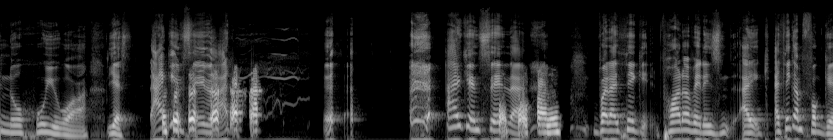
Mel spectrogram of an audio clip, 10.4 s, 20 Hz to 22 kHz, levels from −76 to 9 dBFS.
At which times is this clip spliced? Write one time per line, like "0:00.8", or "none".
0:01.9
